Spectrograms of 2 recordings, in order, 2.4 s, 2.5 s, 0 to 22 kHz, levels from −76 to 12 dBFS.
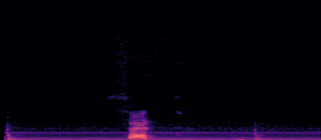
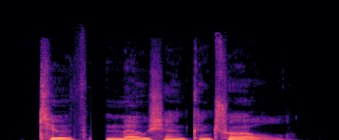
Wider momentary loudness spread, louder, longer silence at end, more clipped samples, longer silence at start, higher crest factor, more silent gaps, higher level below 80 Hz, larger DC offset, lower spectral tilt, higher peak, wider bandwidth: first, 23 LU vs 6 LU; second, -23 LUFS vs -15 LUFS; second, 0 s vs 0.4 s; neither; second, 0.05 s vs 0.3 s; first, 22 dB vs 16 dB; neither; first, -42 dBFS vs -54 dBFS; neither; about the same, -7 dB/octave vs -6 dB/octave; second, -8 dBFS vs 0 dBFS; about the same, 16 kHz vs 16.5 kHz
